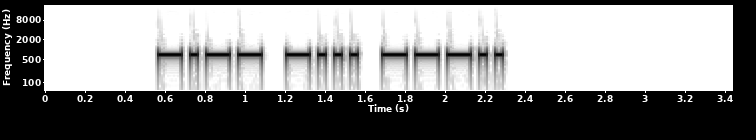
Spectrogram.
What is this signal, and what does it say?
Morse code, heard as a keyed tone, about 29 wpm, 700 Hz. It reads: YB8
